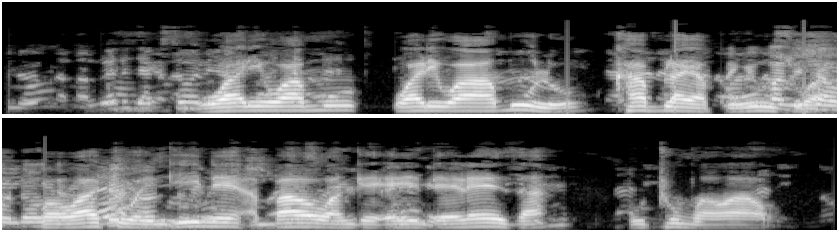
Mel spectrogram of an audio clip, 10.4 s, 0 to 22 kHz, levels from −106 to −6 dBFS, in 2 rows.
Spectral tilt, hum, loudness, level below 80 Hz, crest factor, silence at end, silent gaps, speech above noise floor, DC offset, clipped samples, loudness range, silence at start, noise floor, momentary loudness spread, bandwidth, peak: -7 dB/octave; none; -17 LUFS; -62 dBFS; 16 dB; 0.45 s; none; 20 dB; under 0.1%; under 0.1%; 2 LU; 0.1 s; -38 dBFS; 16 LU; 7.8 kHz; 0 dBFS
